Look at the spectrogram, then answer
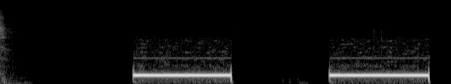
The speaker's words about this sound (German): Schauen wir doch mal, ob er... Abnimmt. Abnimmt. Es läutet.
